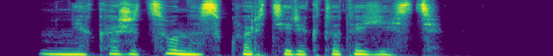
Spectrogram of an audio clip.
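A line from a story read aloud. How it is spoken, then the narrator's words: Whispered. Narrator (Russian): прошептала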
